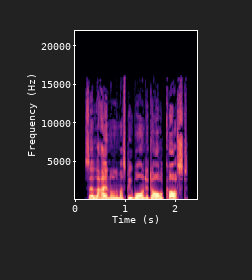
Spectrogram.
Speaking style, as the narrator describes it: I cried

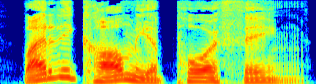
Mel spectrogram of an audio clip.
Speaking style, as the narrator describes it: Gobo broke in a discontented tone

